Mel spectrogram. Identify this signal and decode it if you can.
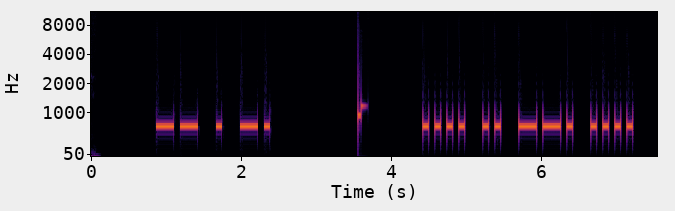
Morse code, heard as a keyed tone, about 15 wpm, 700 Hz. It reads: MEN HIGH
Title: Sentences from Top 200 Words - New Word Drill - 15wpm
